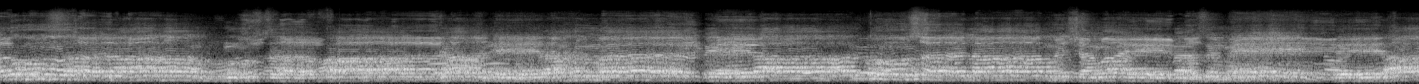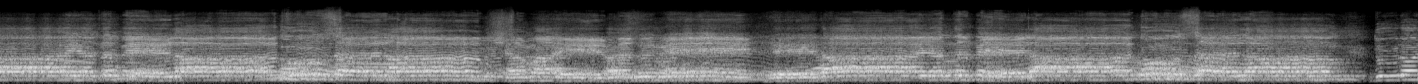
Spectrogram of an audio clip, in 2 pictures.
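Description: Unaccompanied male voice chanting an Urdu salam, sending durood on the Prophet in long, slow melodic phrases with short breaks between them.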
